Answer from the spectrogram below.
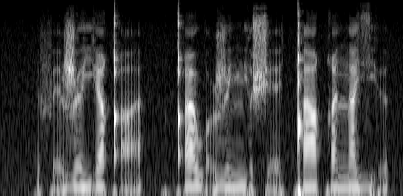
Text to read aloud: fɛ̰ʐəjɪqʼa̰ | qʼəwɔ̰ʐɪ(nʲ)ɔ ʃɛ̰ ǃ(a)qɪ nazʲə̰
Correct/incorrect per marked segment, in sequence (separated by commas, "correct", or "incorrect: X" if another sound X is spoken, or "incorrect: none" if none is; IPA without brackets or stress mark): correct, correct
